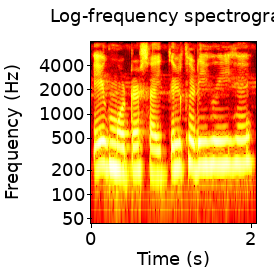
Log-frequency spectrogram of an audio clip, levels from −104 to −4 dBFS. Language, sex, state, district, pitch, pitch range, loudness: Hindi, female, Uttar Pradesh, Lucknow, 225 Hz, 200-235 Hz, -12 LUFS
